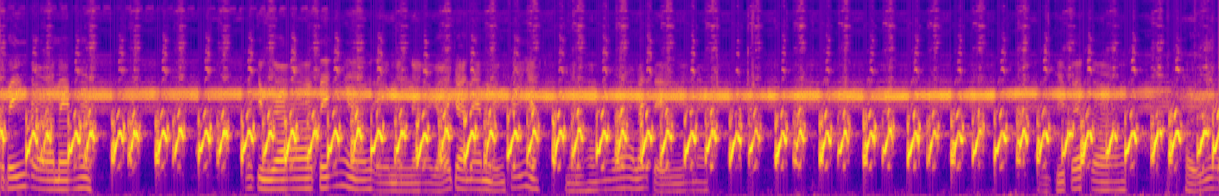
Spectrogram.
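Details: Test playback of white-breasted waterhen calling, a fast, regular series of nasal kook notes interspersed with lower, buzzy croaking phrases, accompanied throughout by a constant high-pitched electronic tone.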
